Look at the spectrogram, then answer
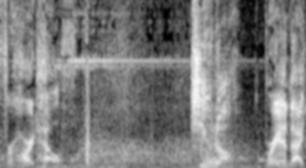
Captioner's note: skateboard wheels roaring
